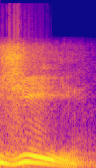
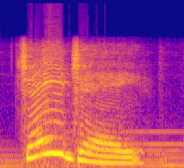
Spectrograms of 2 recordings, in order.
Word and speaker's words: JJ: I mean JJ g g j j on F you pronounce g like J and J like G she may very well be JJ in America but in France she is G how well does she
